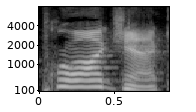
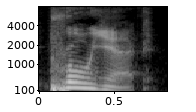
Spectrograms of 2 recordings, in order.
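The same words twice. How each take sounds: First: The word is said in a plain voice. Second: The word is said in a nasal voice. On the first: The speaker calls it wrong. "It's not project" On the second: The speaker calls it right. "pinched the nose there and made the name"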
